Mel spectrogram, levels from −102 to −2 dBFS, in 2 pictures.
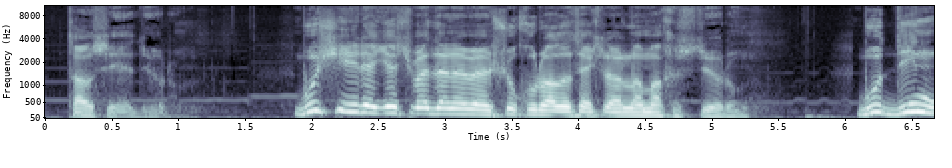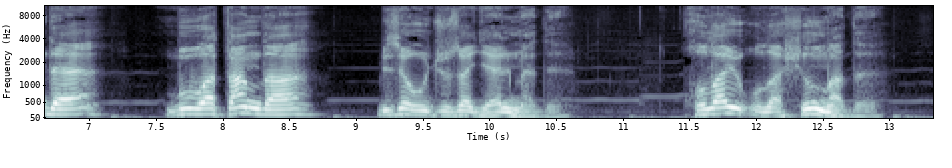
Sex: male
